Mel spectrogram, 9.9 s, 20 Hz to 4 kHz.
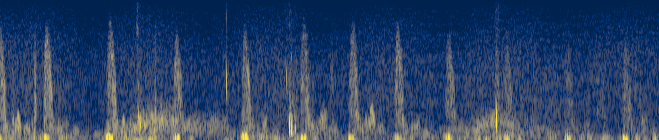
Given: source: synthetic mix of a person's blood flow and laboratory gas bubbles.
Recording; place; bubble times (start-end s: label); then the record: Doppler ultrasound of blood flow; subclavian vein
2.04-2.15 s: bubbles
3.38-3.44 s: bubbles
4.27-4.48 s: bubbles
7.42-7.52 s: bubbles
From the record:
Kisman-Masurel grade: 123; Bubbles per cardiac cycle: 1 to 2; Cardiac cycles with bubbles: 10 to 50%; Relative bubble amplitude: loud (0.450 to 0.775); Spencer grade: 2 (many but less than half of the cardiac periods contain bubble signals, singularly or in groups); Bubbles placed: anywhere in the cardiac cycle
